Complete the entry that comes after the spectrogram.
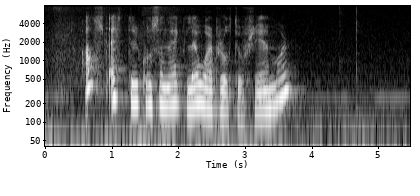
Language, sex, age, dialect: Faroese, female, 61+, Vágar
